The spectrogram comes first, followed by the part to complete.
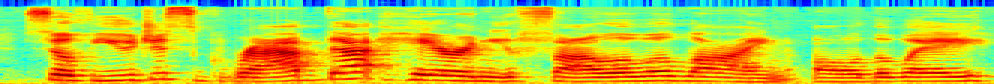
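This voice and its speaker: There is audible room echo around a woman's medium-pitched voice, which has a bright, sharp tone and a fairly slow pace. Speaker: cosmetology teacher. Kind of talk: tutorial.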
